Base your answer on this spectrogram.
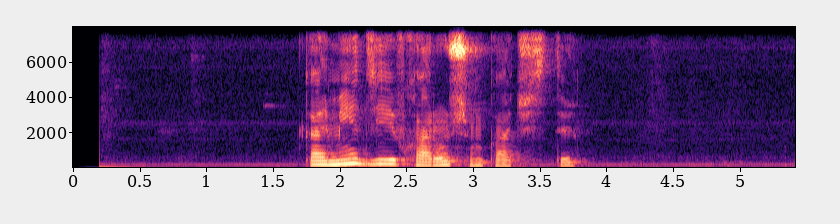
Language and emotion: Russian, neutral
